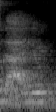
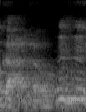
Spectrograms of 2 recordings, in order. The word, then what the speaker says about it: galho: Cada macaco no seu galho. Cada macaco no seu gado. Galho. Galho. Very good.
